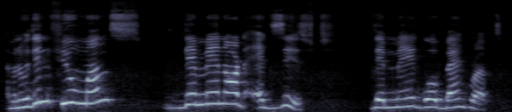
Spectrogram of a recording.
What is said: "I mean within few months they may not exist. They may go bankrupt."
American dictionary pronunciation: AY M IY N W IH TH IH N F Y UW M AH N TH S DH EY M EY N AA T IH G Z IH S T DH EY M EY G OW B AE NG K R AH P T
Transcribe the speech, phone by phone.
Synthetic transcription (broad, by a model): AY M IY N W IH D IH N F Y UW M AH N T S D EY M EY N AA T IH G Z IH S T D EY M EY G OW B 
